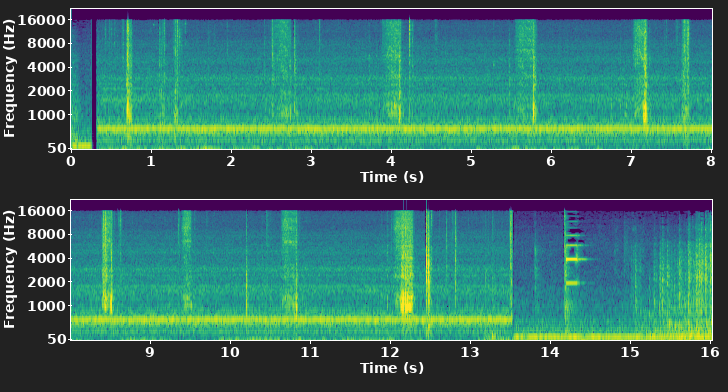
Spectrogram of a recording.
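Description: A steady mechanical hum with scattered sharp clicks and knocks as an electric space heater's metal chassis is handled and fitted into its wooden cabinet. A short beep follows near the end.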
